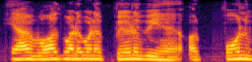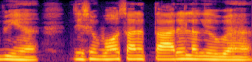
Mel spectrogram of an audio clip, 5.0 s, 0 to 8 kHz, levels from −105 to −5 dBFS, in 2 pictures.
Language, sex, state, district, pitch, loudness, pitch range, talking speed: Hindi, male, Jharkhand, Garhwa, 155 Hz, -16 LUFS, 140-165 Hz, 225 wpm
